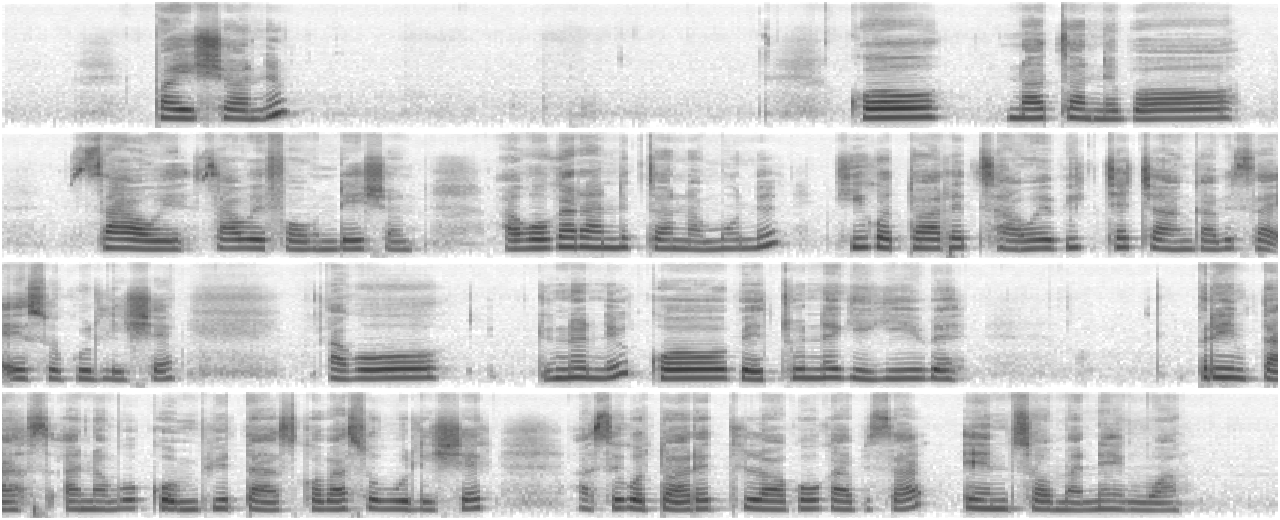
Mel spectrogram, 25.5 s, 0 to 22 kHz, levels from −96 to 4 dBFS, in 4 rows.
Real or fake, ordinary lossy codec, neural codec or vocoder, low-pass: fake; none; vocoder, 44.1 kHz, 128 mel bands, Pupu-Vocoder; none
